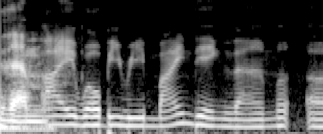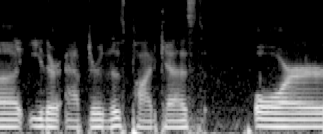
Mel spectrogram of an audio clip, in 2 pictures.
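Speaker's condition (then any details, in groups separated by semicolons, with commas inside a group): No condition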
